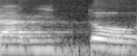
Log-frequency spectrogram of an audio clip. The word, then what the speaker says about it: habitó: Yo me quedo con el habitó, el acento en la O final.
